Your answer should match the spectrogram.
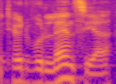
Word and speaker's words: turbulencia: And evidently the whole bit of that story, I pronounced turbulence incorrectly in Spanish. So I said turbulencia, which sounds, you know, everybody knew what I was talking about. It's evidently turbulencia. Messed up the vowel there.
